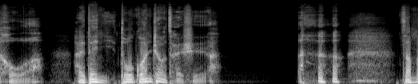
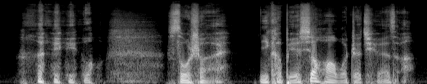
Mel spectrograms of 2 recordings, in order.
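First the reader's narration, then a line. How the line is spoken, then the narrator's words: Old man, chuckling. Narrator (Chinese): 拐子爷已年过五十，须发花白，笑嘻嘻道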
